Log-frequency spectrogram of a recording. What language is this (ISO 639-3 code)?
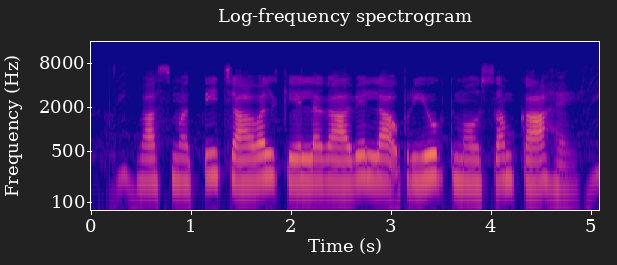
mag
